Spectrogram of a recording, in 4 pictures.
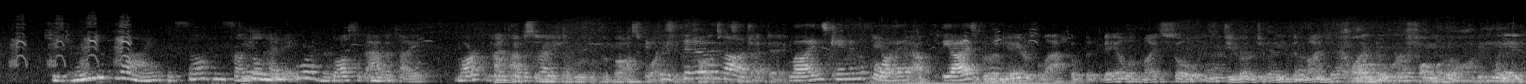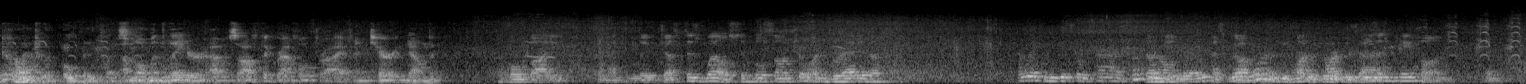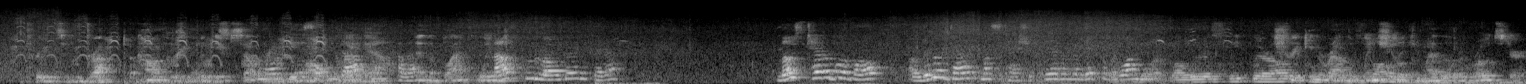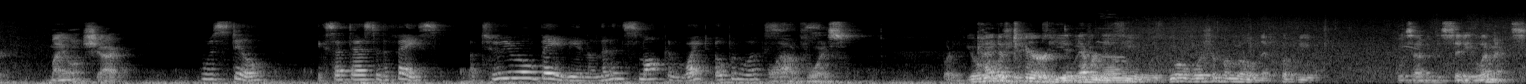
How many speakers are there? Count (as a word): nine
